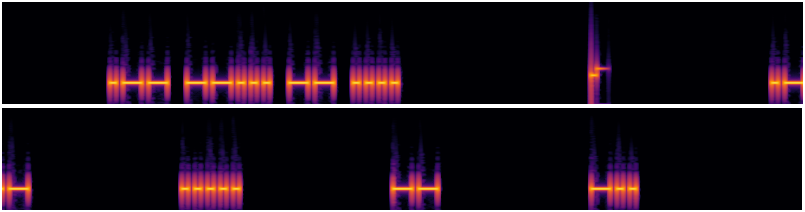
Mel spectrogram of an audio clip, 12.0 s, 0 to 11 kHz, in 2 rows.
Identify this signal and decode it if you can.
Morse code, heard as a keyed tone, about 25 wpm, spaced as for 11 wpm, 700 Hz. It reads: W7MH W5MD
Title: USA Call Signs - 4 Characters - 8x Character Spacing - 25wpm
